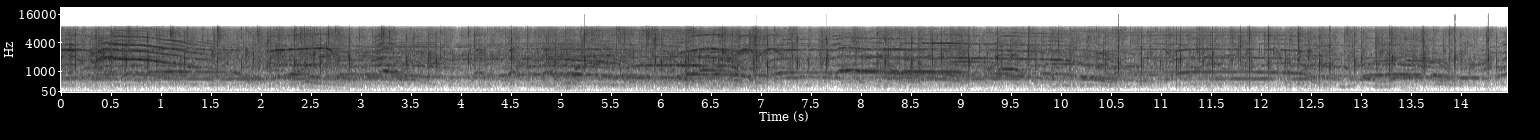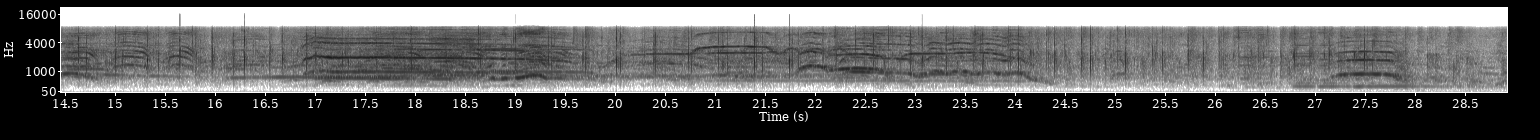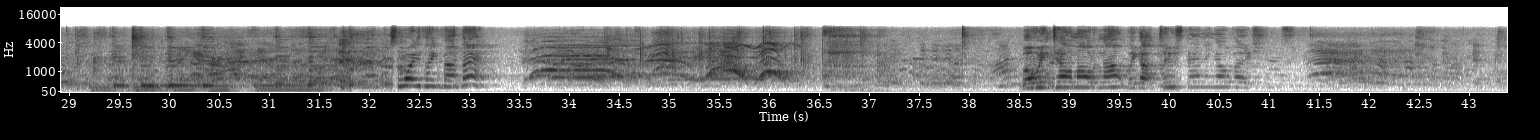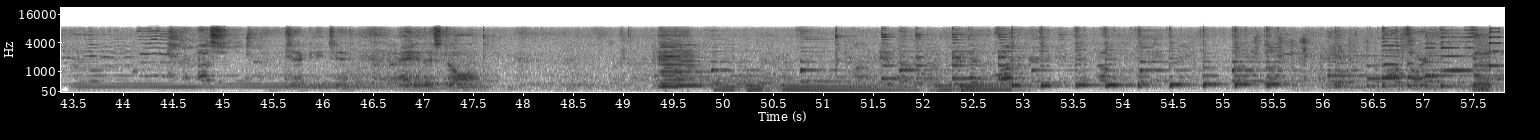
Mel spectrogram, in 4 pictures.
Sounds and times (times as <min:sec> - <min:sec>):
Music: 0:26.8 - 0:28.2, 0:29.2 - 0:31.7, 0:43.5 - 0:46.4, 0:49.4 - 0:57.8.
